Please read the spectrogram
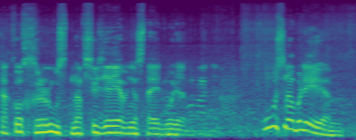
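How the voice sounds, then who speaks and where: A man talks at a moderate pace in a fairly high voice. Noticeable background noise sits behind him. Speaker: travel video blogger. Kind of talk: casual travel vlog.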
